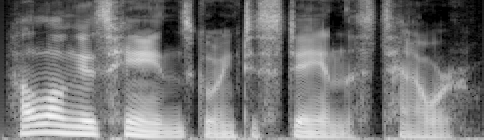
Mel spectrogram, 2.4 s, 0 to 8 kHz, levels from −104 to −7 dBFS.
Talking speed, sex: 250 wpm, male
